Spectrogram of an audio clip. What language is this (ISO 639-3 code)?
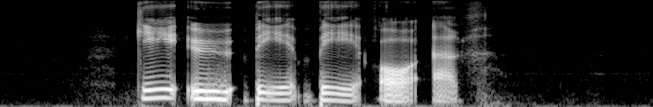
swe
